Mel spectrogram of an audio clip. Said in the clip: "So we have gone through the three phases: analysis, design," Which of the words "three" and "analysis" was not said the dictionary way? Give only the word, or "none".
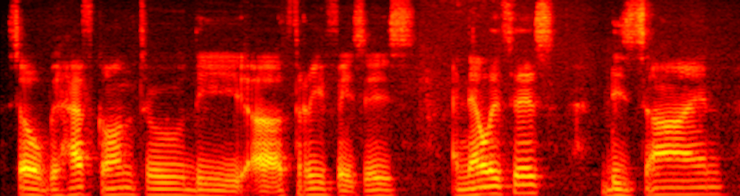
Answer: none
